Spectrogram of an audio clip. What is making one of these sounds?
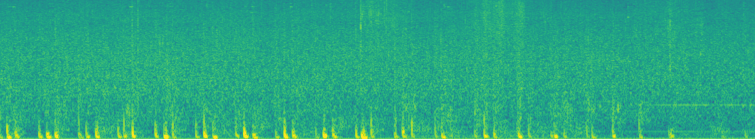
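A horse's hooves thud steadily on soft ground.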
